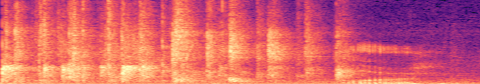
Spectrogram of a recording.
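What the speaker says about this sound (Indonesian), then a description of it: "Tepuk tangan untuk beliau." A short burst of audience applause, scattered claps rising and fading over a few seconds, with a voice briefly heard near the end.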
